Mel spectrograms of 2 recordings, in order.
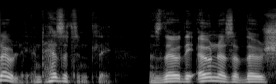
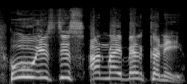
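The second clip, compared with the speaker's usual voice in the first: witch snapping; 6 dB louder than usual. A narrator's reading. Grand High Witch demanding who calls, sharp witch voice. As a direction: snap it out like a haughty witch.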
